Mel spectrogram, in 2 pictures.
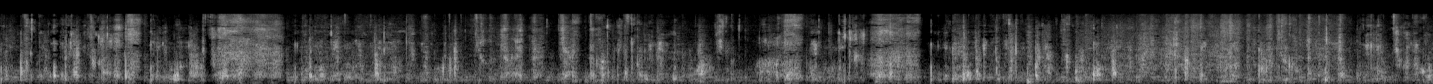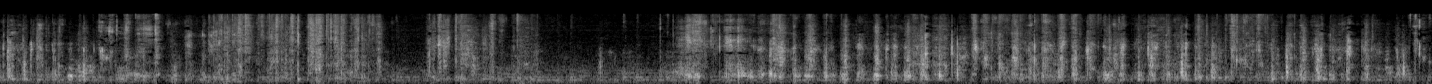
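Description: Close-miked wet chewing and lip smacking of someone eating tteokbokki, chewy rice cakes and fish cakes in thick red sauce: a dense run of sticky clicks and smacks, easing off for a couple of seconds about two-thirds of the way through.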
